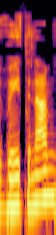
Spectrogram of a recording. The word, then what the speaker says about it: Vientiane: VE इसको लिख लेना, आप चाहे अपने हिसाब से प्रोनाउंसिएशन कर लेना। VIENTIANE ये है ये पूरी तरह से। व्यंतन भी इसको कह सकते हैं, जैसे भी प्रोनाउंस करना हो कर सकते हैं।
